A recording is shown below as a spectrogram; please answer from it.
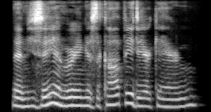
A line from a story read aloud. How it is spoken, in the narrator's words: huskily musical, hateful voice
